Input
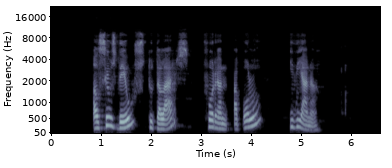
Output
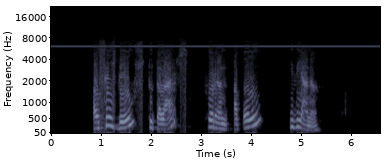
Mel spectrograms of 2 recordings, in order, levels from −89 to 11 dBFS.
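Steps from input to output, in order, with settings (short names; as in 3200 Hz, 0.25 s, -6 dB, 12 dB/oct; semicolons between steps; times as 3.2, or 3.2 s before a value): soft clip -27.5 dBFS, distortion -7 dB; low-pass opened by the level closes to 650 Hz, open at -32 dBFS; pulse-width modulation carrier 6100 Hz; gain -5 dB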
